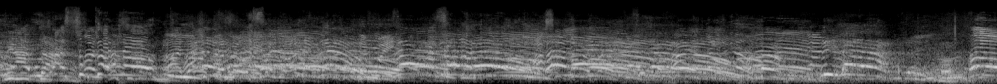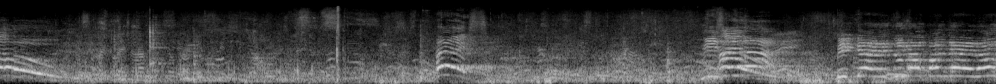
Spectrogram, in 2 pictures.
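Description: A crowd murmurs in the open air.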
